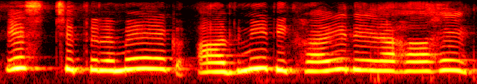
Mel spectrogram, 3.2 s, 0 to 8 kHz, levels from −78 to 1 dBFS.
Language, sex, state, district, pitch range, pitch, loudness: Hindi, female, Madhya Pradesh, Bhopal, 345-400 Hz, 365 Hz, -14 LUFS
